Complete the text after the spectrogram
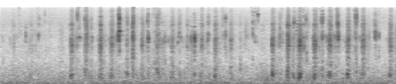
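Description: A metal fork scrapes against a plate.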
